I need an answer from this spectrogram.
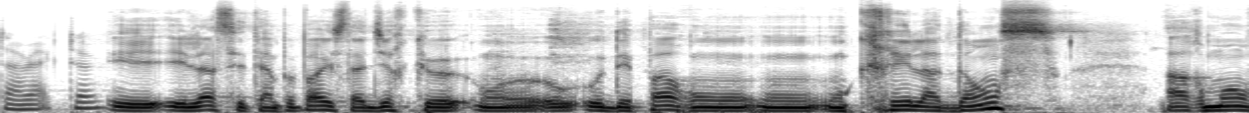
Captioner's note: speaking in French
